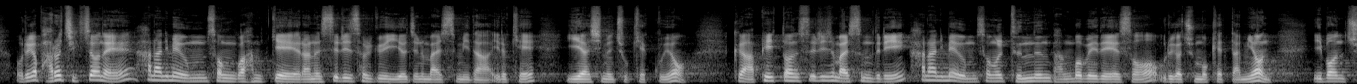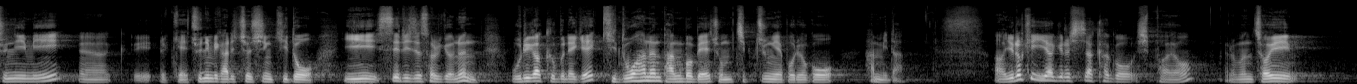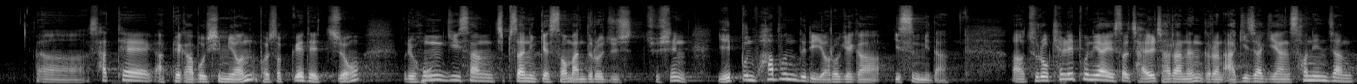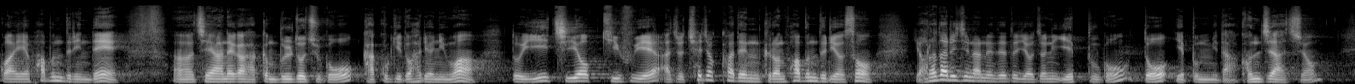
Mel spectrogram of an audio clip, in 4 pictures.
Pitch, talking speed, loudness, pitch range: 135 Hz, 315 characters per minute, -21 LUFS, 120-160 Hz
